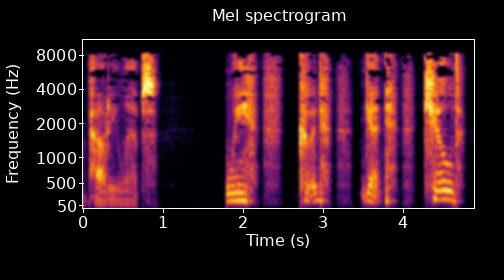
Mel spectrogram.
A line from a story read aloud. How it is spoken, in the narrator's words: she grunts out in between gasps of breath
